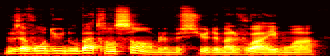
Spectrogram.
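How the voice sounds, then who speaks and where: A man's voice: on the low side, normal speed, lightly acted. A man voicing Roland, a brooding young lover. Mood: pleading. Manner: soft, hushed, pleading. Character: young nobleman, brooding and jealous. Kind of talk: audiobook reading.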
